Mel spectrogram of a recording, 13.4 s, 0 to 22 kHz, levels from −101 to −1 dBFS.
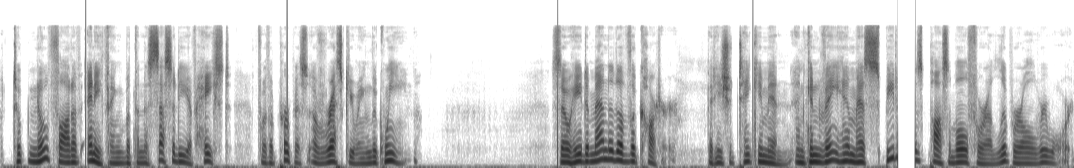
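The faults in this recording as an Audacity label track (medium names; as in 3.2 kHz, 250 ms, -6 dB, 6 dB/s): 1.070000	1.070000	pop -4 dBFS
3.590000	3.590000	pop -6 dBFS
6.970000	6.970000	pop -7 dBFS
9.410000	9.410000	pop -13 dBFS
11.220000	11.440000	dropout 222 ms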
